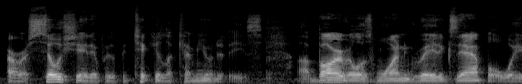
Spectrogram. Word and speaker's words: Burrillville: So many times you'll hear people drop the two middle L's and just say Burrillville, and it's actually Burrillville.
